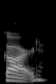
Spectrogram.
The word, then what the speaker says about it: guard: Even though there is a u in there, it is silent. We do not say guard. It is just guard like hard with a g.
